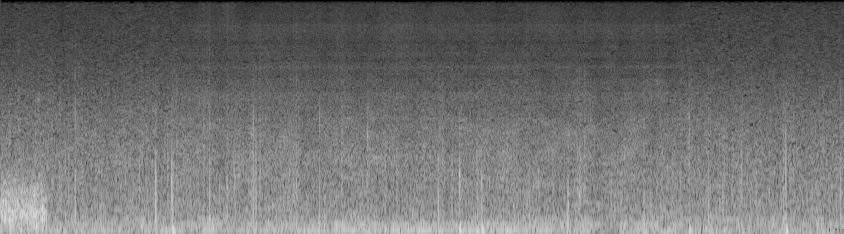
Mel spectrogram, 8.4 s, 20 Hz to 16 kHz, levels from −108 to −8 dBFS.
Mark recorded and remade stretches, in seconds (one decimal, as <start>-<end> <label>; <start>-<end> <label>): 0.0-1.8 recorded; 1.8-6.8 remade; 6.8-8.4 recorded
